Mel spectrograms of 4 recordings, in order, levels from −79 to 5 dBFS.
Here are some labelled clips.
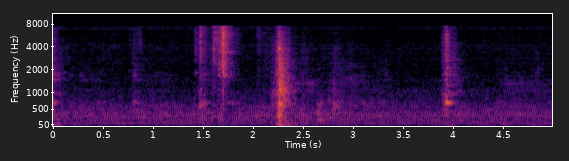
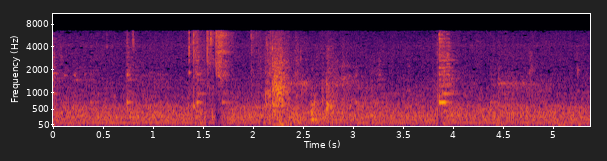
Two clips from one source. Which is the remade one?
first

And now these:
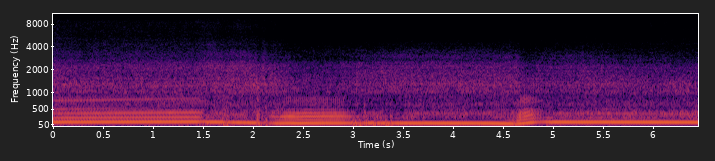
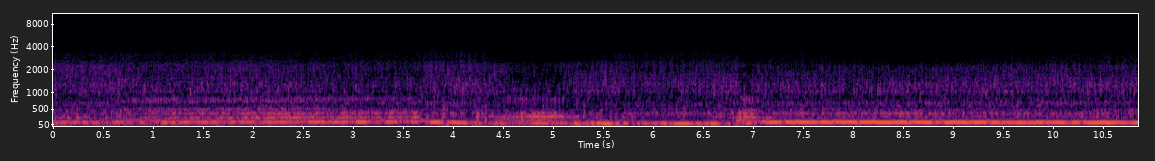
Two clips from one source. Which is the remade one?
second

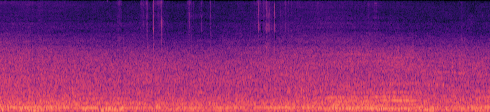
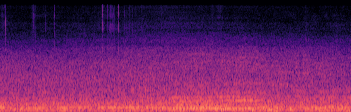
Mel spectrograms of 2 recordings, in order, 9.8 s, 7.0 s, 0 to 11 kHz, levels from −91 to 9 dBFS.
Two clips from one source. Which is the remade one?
second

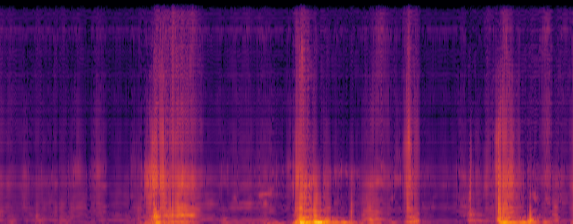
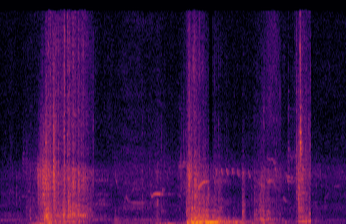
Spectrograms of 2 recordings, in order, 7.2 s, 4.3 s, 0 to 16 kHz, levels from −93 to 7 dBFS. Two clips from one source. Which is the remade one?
first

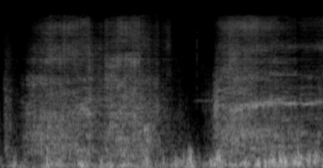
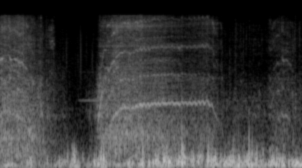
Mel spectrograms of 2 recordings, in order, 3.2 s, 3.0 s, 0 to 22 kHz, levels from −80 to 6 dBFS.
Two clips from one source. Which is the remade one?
first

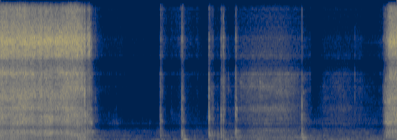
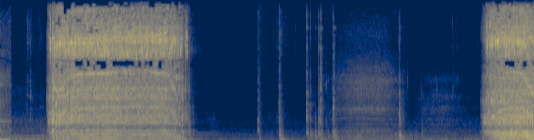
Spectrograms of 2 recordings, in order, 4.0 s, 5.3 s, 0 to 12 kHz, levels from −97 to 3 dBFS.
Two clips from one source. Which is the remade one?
first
